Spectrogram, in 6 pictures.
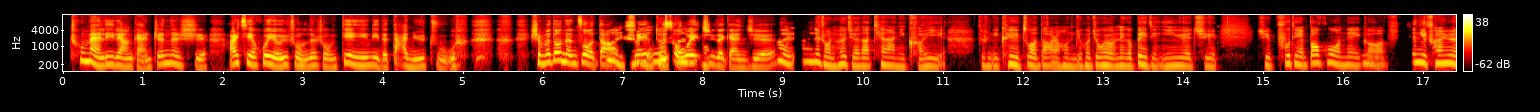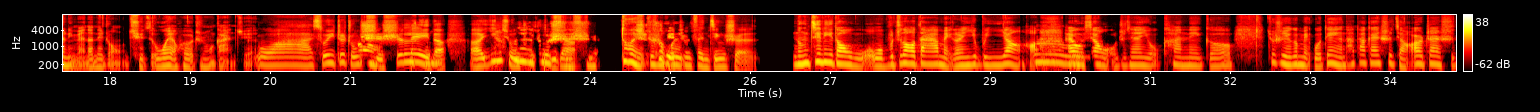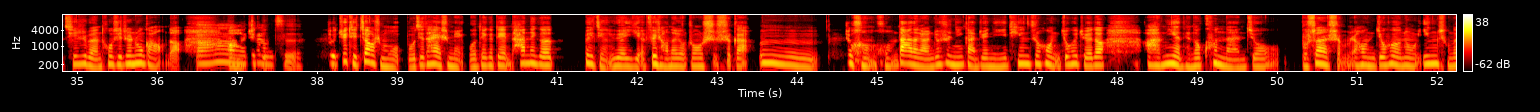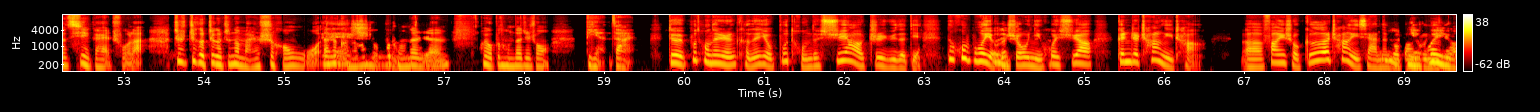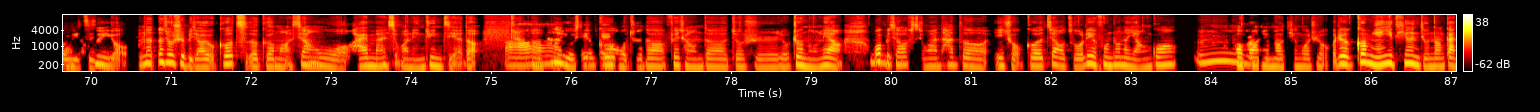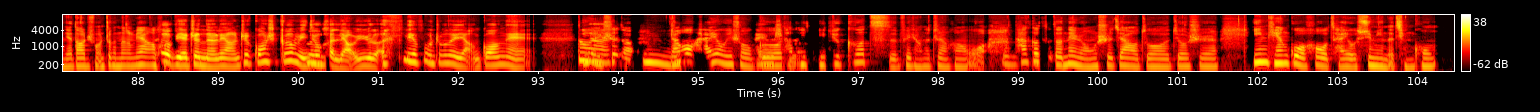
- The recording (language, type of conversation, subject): Chinese, podcast, 音乐真的能疗愈心伤吗？
- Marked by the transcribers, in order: laugh; other background noise; laughing while speaking: "了"; chuckle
